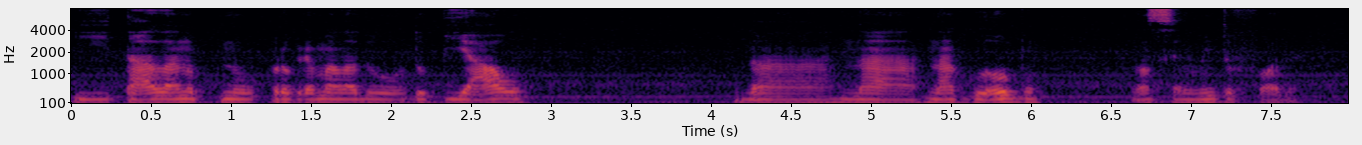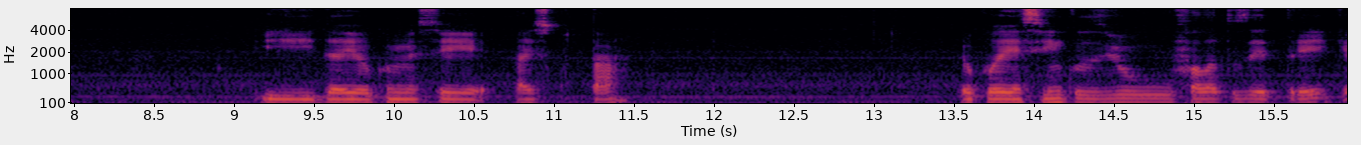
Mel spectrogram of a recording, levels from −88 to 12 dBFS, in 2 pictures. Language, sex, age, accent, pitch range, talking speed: Portuguese, male, 20-39, Brazilian, 95-115 Hz, 115 wpm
